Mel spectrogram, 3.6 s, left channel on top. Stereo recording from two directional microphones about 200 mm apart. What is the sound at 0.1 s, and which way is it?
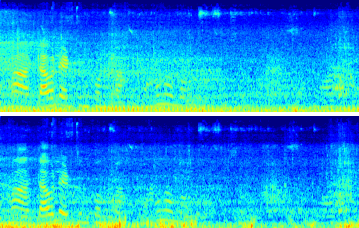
Vehicle, 60° right (ahead or behind).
